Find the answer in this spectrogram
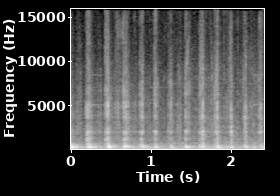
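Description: Small hand carving tool sawing back and forth through pumpkin rind to cut out a stencilled eye, a quick, steady rasping of about five strokes a second.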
